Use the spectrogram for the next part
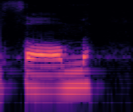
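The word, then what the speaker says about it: thumb: لغت بعدی سام، بیش تلفظ نمیشه، سام، انگشت، انگشت شست، سام،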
